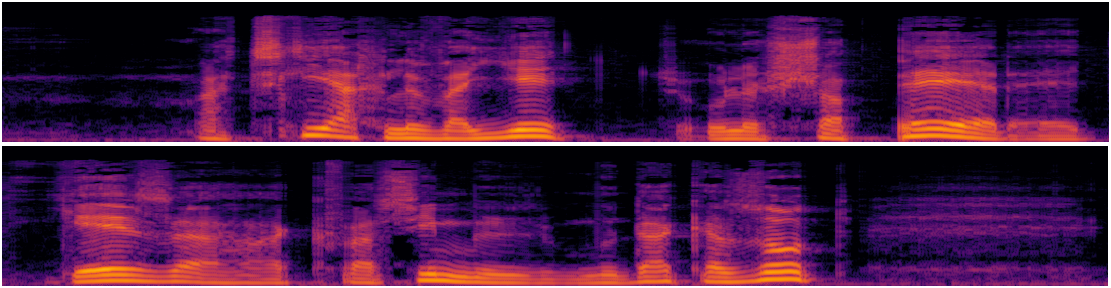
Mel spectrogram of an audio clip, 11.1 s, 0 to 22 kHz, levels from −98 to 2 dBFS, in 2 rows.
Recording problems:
wrong speed, natural pitch; too slow; 0.5 times normal speed

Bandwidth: 14.5 kHz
